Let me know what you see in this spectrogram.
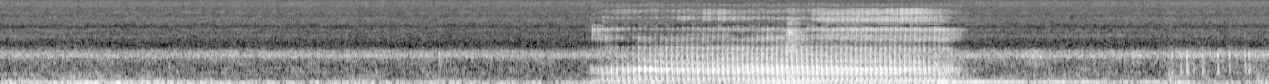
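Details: Quiet low breathing, then one loud, buzzy, rattling snore of almost two seconds from a sleeping pug; snoring.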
